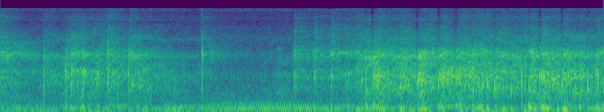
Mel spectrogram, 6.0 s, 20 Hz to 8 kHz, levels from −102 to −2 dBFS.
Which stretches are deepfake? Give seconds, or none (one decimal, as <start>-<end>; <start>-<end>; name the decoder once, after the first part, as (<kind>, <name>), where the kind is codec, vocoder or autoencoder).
0.0-2.1 (codec, SNAC); 3.4-6.0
